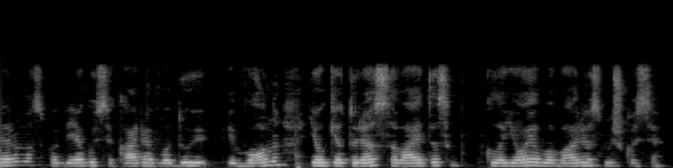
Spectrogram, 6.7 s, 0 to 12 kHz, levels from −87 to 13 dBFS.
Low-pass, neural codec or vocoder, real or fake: 7.2 kHz; none; real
